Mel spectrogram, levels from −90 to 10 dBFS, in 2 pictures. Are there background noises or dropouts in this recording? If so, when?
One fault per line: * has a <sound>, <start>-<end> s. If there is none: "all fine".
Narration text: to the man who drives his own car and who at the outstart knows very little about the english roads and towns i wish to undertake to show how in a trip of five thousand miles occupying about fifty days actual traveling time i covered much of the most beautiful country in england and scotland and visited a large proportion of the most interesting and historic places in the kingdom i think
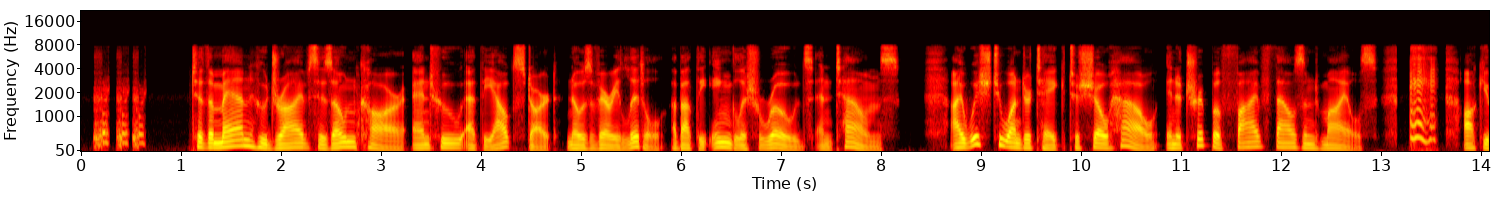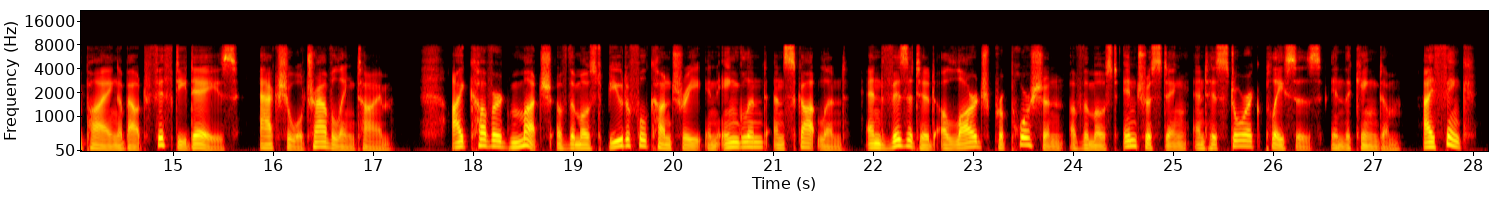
* has a laugh, 0.1-0.6 s
* has a laugh, 13.3-13.6 s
